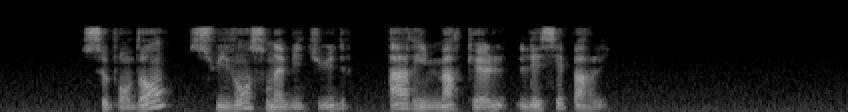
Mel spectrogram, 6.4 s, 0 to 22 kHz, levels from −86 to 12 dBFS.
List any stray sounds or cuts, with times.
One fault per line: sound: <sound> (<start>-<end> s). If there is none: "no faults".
no faults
